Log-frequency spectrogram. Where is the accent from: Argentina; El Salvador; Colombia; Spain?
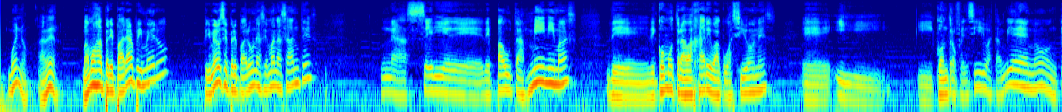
Argentina; Buenos Aires; A esto sumado la estigmatización con la cual vamos los argentinos y más los que venimos de Buenos Aires, ¿no?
